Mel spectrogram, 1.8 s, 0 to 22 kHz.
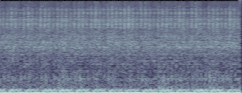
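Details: Mk1 Austin Mini with an Arden 8-port head during cold-start mapping, idle target 950 rpm at an air-fuel ratio of about 13.5: low, even rumble with no misses or hunting. A healthy idle.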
